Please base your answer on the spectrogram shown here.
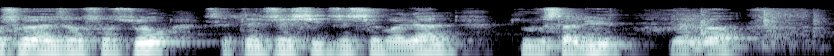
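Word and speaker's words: Jessy O'Magahn: Et mon pseudonyme, c'est Jessie Morgan. Alors ça s'écrit J-E-2-S-Y, plus loin O apostrophe, plus loin M-A-G-A-H-N.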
